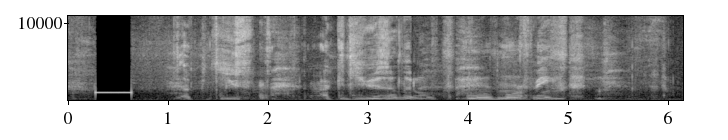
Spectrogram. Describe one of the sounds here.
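A wounded young man cries out in pain.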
